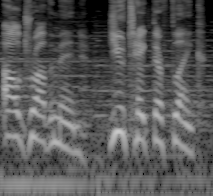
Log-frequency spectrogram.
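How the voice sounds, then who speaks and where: A woman's voice: mid-range voice, normal speed, soft background music, close to an everyday voice. A woman playing a determined, stern young warrior leader in a video game, speaking in solemn, commanding, clipped declarations. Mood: brisk, tactical. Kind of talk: video game character voice lines.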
